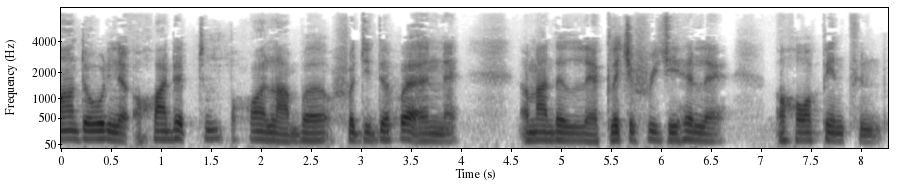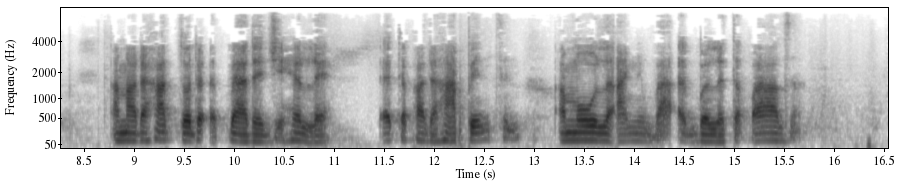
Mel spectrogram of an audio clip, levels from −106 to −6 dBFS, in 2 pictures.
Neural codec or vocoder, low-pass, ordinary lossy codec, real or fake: codec, 16 kHz, 0.5 kbps, X-Codec, HuBERT features, trained on LibriSpeech; 7.2 kHz; MP3, 32 kbps; fake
